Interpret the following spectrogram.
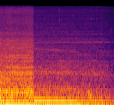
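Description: Motorcycle engine running steadily with a hiss of road noise over it. The sound drops abruptly about two-thirds of a second in to a quieter low engine drone, which fades toward the end.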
